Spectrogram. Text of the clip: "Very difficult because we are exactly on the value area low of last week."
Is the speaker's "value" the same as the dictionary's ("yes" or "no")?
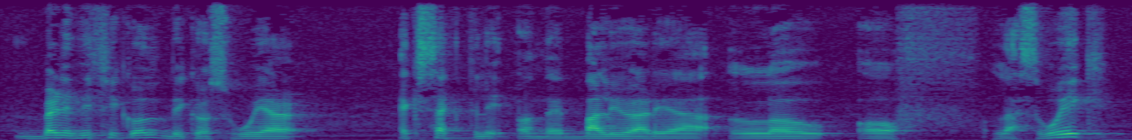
no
